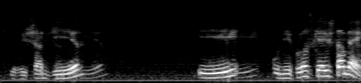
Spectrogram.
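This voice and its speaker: A man speaks at medium pitch in a dark, mellow tone that is somewhat breathy. His pitch swings very widely. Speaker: voice actor and dubbing director. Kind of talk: interview. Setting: video call.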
